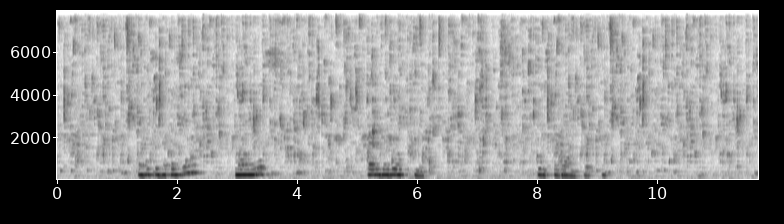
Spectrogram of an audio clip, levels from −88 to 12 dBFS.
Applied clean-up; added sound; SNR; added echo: classical method WPE with log-MMSE.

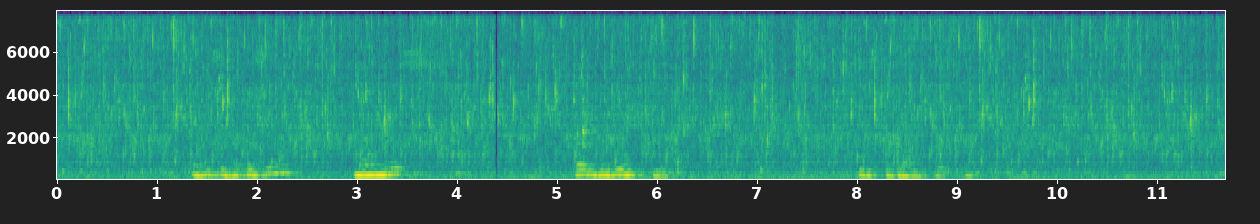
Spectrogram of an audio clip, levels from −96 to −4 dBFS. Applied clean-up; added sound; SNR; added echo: none; Water tap, faucet; 6 dB; reverberation time 0.4 s.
